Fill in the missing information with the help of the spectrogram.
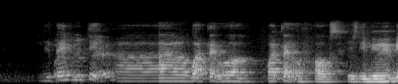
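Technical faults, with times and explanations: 1.59 s and 2.61 s, microphone volume stepped up: the speech and the background noise jump louder together in one sudden step, by about 9 dB and then about 4 dB, as the call software judged the microphone too quiet and raised its input volume.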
